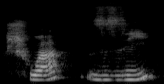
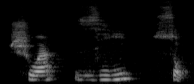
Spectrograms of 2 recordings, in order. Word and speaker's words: choisissons: So here it's a bit different because there's one S which makes the sound Z, and then we have two S which make the sound S. So choisissons, choisissons.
